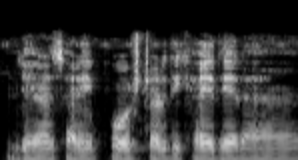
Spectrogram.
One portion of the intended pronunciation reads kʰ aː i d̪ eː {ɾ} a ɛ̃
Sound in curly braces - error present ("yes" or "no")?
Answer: no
